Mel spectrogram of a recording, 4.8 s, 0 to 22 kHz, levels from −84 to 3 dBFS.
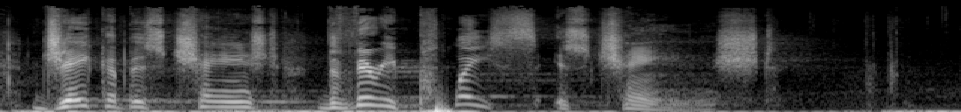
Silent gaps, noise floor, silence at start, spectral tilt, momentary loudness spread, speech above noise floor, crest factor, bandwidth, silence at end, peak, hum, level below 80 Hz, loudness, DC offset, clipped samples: none; -44 dBFS; 0 s; -3 dB/octave; 12 LU; 23 dB; 20 dB; 17.5 kHz; 0 s; -2 dBFS; none; -28 dBFS; -22 LUFS; under 0.1%; under 0.1%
